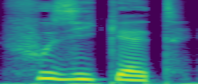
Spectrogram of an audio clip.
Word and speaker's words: Fousiquets: Sous le nom de Dariga des Fousiquets, prononcé Fousiquette, ils interprètent des sketchs, commentent l'actualité et racontent des histoires drôles.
